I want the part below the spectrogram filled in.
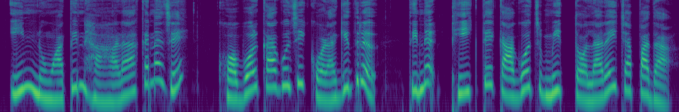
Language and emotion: Santali, surprised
